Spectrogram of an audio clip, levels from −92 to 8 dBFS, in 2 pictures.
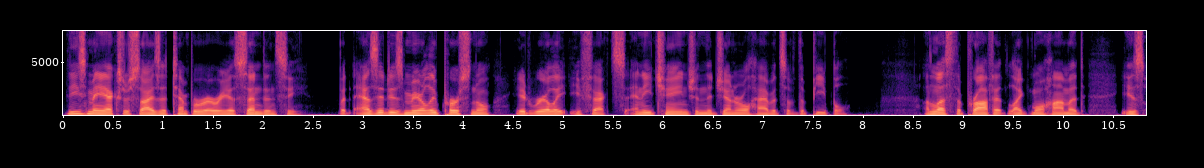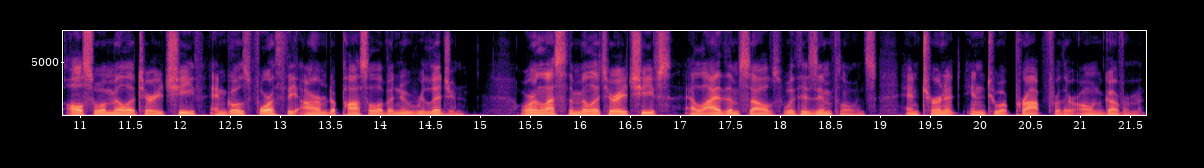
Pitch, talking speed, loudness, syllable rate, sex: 125 Hz, 175 wpm, -19 LUFS, 5.9 syllables/s, male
